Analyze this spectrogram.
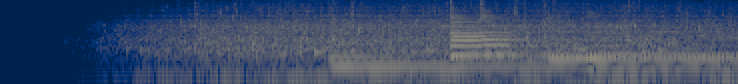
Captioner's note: water rustling; sombre piano music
